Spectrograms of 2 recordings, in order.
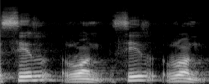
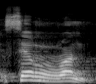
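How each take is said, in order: First: सिर्रन broken into thin sir, then heavy ron; split R, wrong reading. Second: सिर्रन as one word with a heavy doubled R; correct joined R. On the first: Teacher shows the wrong reading, सिर्रन split in two. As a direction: pause inside सिर्रन, two different Rs. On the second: Teacher gives students the example, सिर्रन joined and heavy. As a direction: hold straight through the double R of सिर्रन. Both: Shown as a demonstration. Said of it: "तो ये गलत हो जाएगा ना".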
